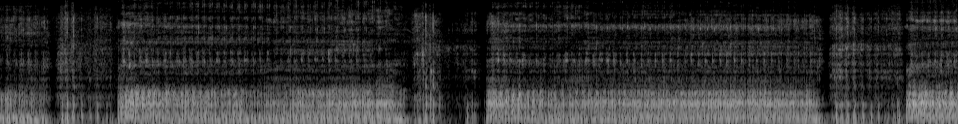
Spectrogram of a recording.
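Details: A playful pet Labrador Retriever, lying down and pretending to be aggressive while guarding its ball: a loud, nearly continuous deep growl broken by two short pauses.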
